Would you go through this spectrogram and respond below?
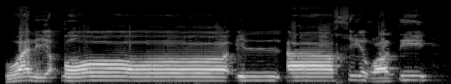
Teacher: یہ جو یا ہے نا، یہ نہیں پڑھا جائے گا، یہاں پر مد متصل ہو رہی ہے، اس کو 5 الف کے برابر کھینچ کر پڑھیں گے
